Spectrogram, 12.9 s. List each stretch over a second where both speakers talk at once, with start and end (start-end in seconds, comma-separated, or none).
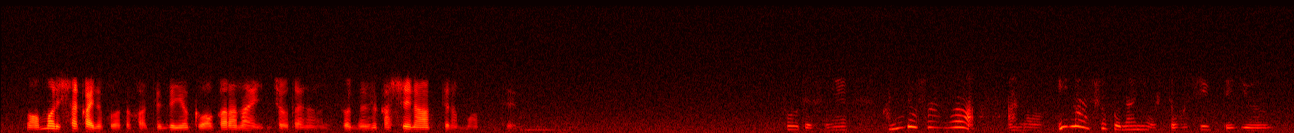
none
